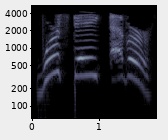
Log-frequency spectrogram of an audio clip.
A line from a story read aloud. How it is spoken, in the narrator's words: yelled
